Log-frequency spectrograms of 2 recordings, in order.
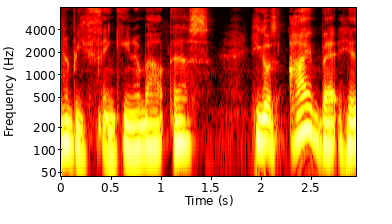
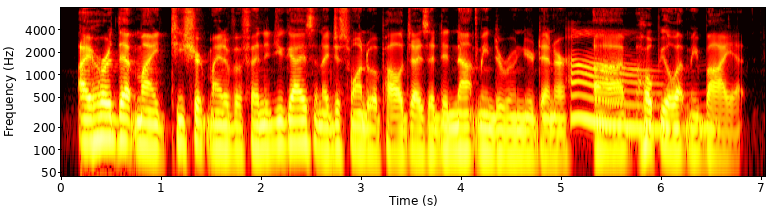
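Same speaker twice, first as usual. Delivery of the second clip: ordinary talk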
